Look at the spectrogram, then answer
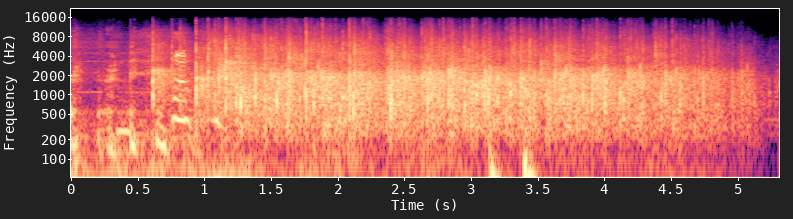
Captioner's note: crowd applauding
